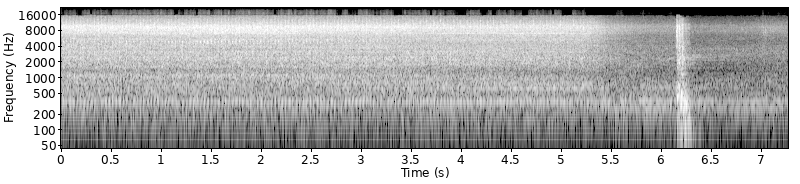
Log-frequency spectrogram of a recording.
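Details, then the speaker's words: Back-lot car with a 2.4 L four-cylinder idling with the check engine light on and the air conditioning running; steady, smooth idle hum with no knocks or misses; doesn't sound too bad. "I think this is a 2.4. Yeah, 2.4 liter. Doesn't sound too bad."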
